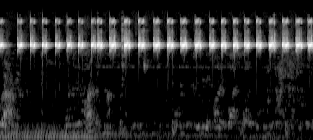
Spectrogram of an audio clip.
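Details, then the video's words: Bright, high-pitched cricket chirps repeat evenly, roughly four per second, each a short metallic trill. A low hum fades out early and faint background sounds remain. "Full suara Jangkrik manis. Suara merdu"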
